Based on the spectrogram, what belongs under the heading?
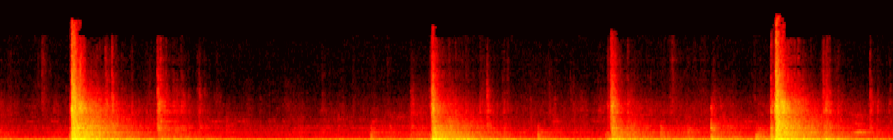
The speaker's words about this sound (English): Even after the service, just about the loudest sound in town was a wind-blown piece of tin roof slamming over and over into the building's rafters.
